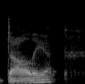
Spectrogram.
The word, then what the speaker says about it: dahlia: But one of the ones that always gets me, what I've always called dahlia, which I've noticed Americans pronounce as dahlia, causes a great deal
